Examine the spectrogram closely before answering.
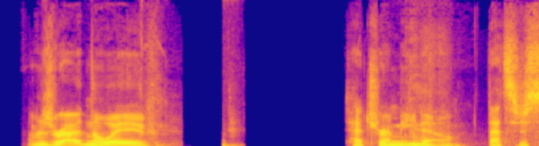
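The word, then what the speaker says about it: tetromino: that yeah no I I hear people say tetraminos and I'm like no it's tetramino like like touch like Domino like Tetris Domino tetramino but is it is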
